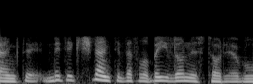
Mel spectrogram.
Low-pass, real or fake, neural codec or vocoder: 3.6 kHz; fake; codec, 16 kHz, 0.5 kbps, X-Codec, WavLM features, trained on Multilingual LibriSpeech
